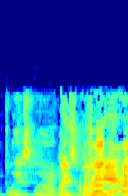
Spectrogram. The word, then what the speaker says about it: BlazBlue: BlazBlue.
